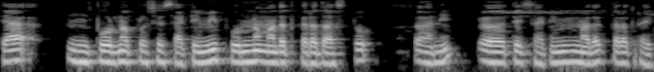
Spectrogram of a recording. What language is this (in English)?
Marathi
